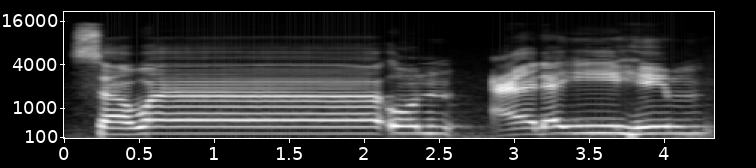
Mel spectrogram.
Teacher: واو کے ساتھ یہ الف ہے یعنی اس کے اوپر مد ہے تو اس کو کھینچنا ہوتا ہے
